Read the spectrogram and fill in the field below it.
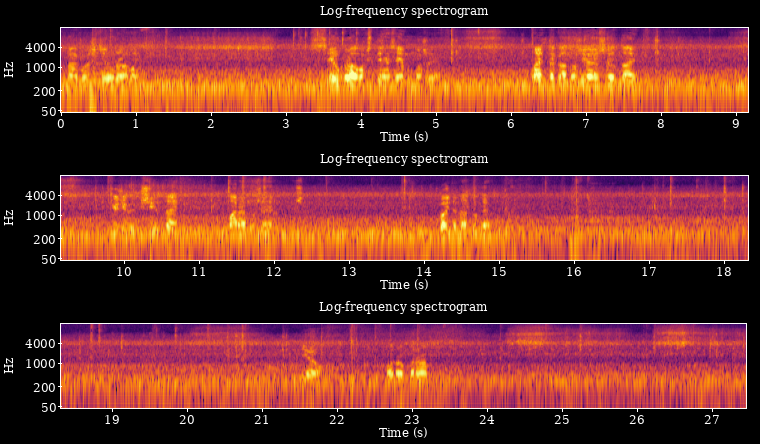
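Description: A forestry harvester's diesel engine runs, heard from inside the cab.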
